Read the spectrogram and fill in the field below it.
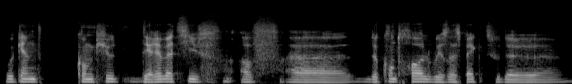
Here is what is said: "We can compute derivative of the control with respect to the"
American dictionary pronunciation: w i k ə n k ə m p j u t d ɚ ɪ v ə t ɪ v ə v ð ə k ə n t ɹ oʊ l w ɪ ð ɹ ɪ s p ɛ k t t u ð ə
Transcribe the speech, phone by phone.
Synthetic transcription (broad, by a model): w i k ə n k ə m p j u t d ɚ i v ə t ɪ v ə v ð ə k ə t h oʊ l w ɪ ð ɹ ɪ s p ɛ k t t u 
